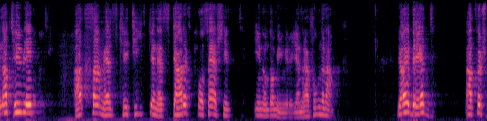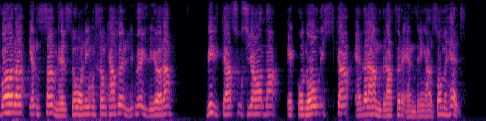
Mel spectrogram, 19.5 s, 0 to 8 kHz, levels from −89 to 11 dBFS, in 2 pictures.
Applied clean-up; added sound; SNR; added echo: neural mask model DeepFilterNet 3.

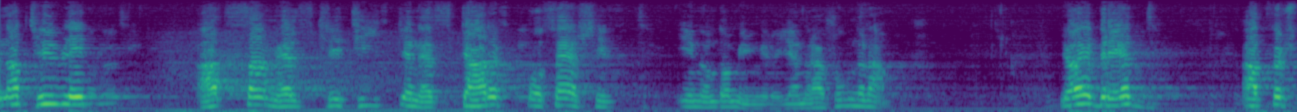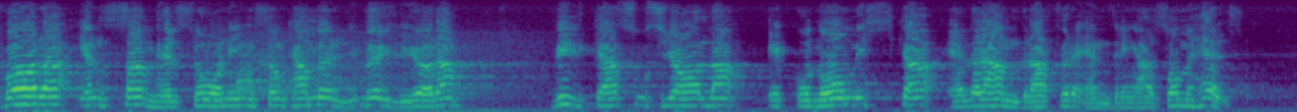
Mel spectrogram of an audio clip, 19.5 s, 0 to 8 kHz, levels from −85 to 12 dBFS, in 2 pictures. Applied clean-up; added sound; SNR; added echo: none; Train; 18 dB; reverberation time 0.1 s.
